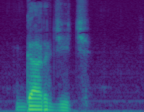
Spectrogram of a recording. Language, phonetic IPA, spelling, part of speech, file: Polish, [ˈɡarʲd͡ʑit͡ɕ], gardzić, verb, Pl-gardzić.ogg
